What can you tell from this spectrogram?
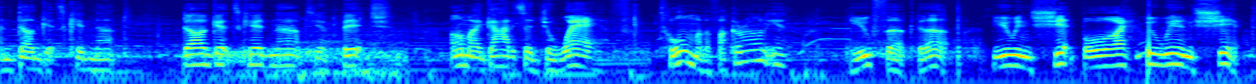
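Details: Tourette syndrome vocal tics, including coprolalia and random phrases; real.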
